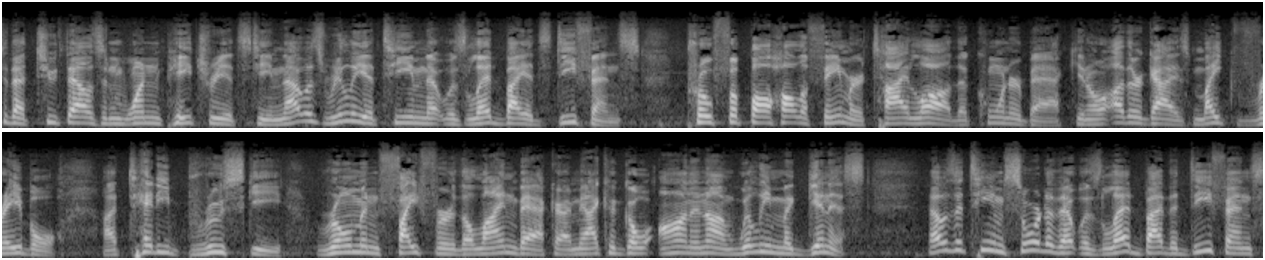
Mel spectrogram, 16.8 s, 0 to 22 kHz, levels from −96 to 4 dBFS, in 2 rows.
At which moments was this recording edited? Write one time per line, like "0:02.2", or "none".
none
